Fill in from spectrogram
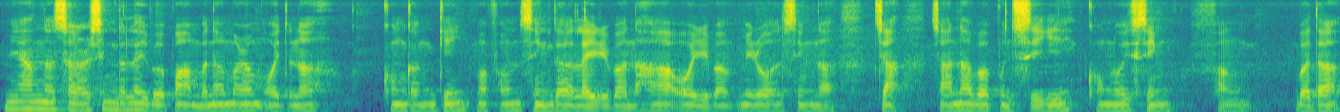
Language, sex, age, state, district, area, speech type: Manipuri, male, 18-30, Manipur, Kakching, rural, spontaneous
